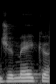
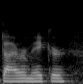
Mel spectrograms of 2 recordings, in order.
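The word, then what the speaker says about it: D'yer Mak'er: because Dancing Days in Jamaica as it's pronounced not Dyer maker or to my least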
